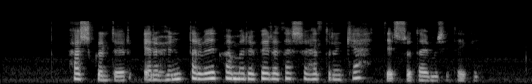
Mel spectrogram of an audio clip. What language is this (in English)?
Icelandic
